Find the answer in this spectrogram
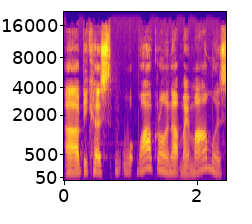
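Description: A man speaks with a fairly high pitch. He has a Mid-Atlantic US accent. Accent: American, US Mid-Atlantic. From Northern Virginia (moved from Vietnam at six). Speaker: chef and restaurant owner. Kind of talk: interview, casual conversation.

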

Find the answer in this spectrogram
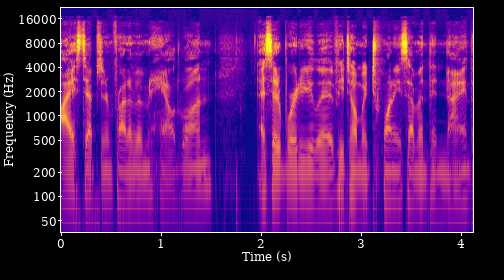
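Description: In a very clean recording with a silent background, a man speaks with a very deep, low pitch. His intonation is monotone and flat. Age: 30s. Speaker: podcast guest. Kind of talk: casual chat.

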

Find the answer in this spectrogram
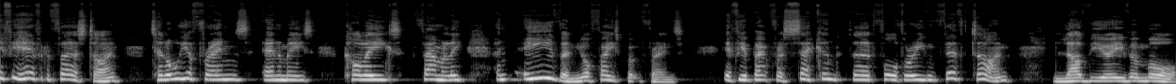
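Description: This man has a dark, mellow tone and high pitch. His intonation is lively and his pace moderate.

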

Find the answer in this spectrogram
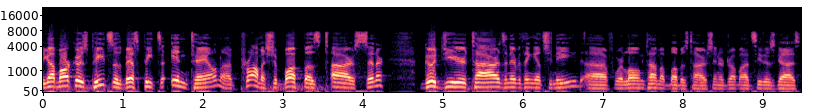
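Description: An ordinary speaking voice, a man's with an American accent, fairly high in pitch, fairly quick, with lively intonation. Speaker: sports radio host. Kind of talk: sports talk radio. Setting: studio.

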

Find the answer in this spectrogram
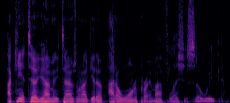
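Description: A normal speaking voice with lively intonation at a moderate pace. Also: man. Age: 60s. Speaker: pastor. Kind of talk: testimony. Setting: church with congregation.

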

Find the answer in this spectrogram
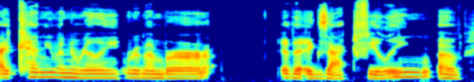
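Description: A woman with an American accent speaks at a fairly slow pace in a very deep, low voice with ordinary pitch variation, recorded very cleanly against a silent background. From US, Filipino American family. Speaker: academic author and mother. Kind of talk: interview testimony.

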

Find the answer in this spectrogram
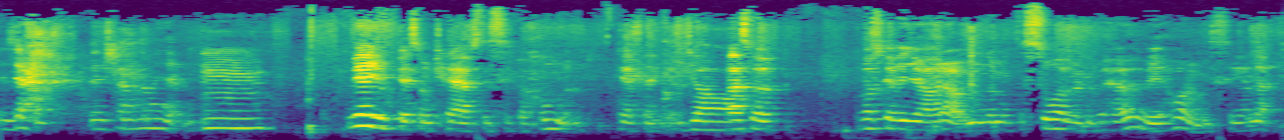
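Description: A woman at medium pitch and a moderate pace, with ordinary pitch variation, audible room echo and noticeable background noise. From Sweden, Stockholm area (Nacka). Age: 30s. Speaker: podcast co-host, parent. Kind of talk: casual chat.

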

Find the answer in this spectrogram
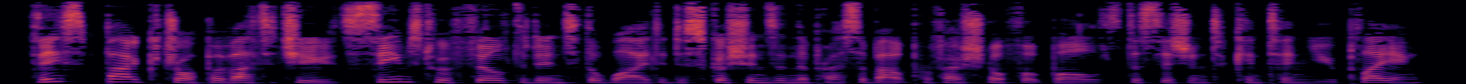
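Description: A woman's somewhat breathy, fairly low voice with ordinary pitch variation, very fast and with hardly any pauses, over a quiet background. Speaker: podcast narrator. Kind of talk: history documentary narration. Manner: measured, formal, scripted-sounding delivery; clear, explanatory, authoritative.

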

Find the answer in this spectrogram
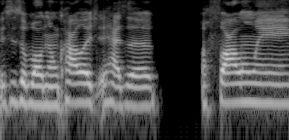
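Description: An ordinary speaking voice from a woman with an American accent, medium in pitch, at a moderate pace against a quiet background. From New Jersey, Linden. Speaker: singer-songwriter. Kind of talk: casual interview.

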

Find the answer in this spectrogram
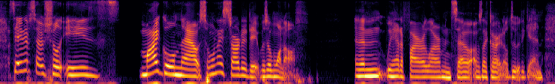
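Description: A woman with a Texan accent talks at a very fast pace with lively intonation and a medium pitch. The recording is very clean, with a silent background. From Texas. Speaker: social media consultant. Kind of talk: casual interview. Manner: confident, opinionated.

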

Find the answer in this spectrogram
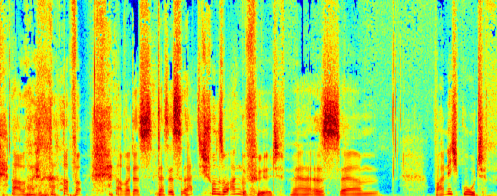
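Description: A man's medium-pitched voice at a fairly slow pace, with lively intonation, very even loudness, long, frequent pauses, and noticeable background noise. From Ruhr area, Germany (Mülheim an der Ruhr). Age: 50s. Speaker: author and radio drama director. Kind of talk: casual interview.

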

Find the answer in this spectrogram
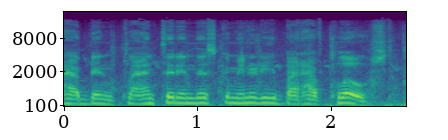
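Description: Pitched high, a man delivers his words with monotone, flat intonation. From Guatemala, moved to US at 10. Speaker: pastor and church planter. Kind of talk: interview. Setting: outdoors at a horse ranch.

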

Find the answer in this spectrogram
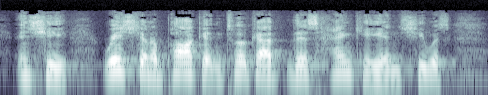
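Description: A man speaks with an American accent in an ordinary speaking voice, at a moderate pace. His intonation is lively, and the background is quiet. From US, Pittsburgh, Pennsylvania. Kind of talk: missions presentation at a church.

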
